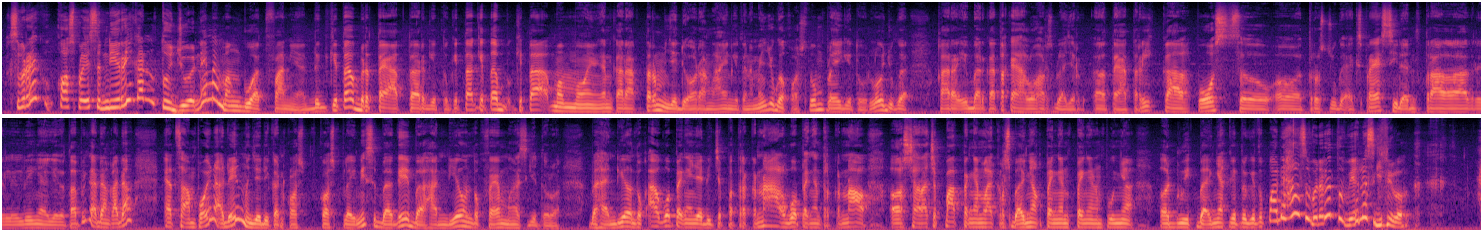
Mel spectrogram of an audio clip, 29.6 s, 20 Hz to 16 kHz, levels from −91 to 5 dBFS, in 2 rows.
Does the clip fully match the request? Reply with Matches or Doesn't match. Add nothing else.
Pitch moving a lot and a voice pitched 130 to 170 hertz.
Doesn't match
